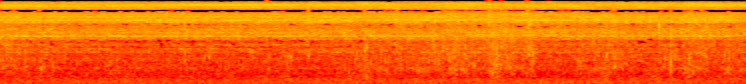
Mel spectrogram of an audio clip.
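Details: Ultrasonic dental scaler removing tartar during a dental scaling cleaning: steady hissing spray with a faint high whine and trickling water.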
